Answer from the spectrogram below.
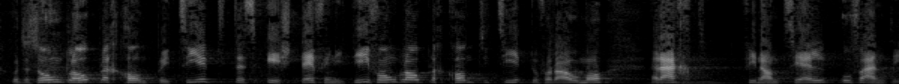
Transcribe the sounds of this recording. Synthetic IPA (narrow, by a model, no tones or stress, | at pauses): ʊdɑsʊŋɡlɔʊpləχkʰɔmplit͡siːəɾtd̥ɑsɪʃd̥ɛfinit̪iːfʊŋɡlɔʊpləχkʰɔmplit͡siːəɾtufɔɾɑləmɔ | ɾæχt | finɑnt͡sjɛlufʋænd̥ik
